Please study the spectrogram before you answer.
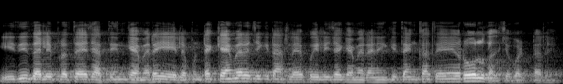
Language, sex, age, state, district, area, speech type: Goan Konkani, male, 60+, Goa, Bardez, rural, spontaneous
